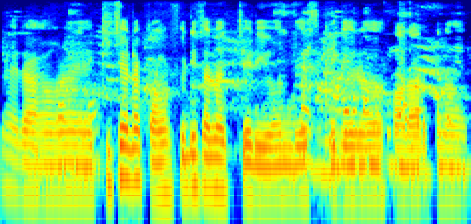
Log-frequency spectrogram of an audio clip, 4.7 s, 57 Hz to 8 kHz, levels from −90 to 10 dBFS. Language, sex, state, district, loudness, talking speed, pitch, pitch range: Bengali, male, West Bengal, Paschim Medinipur, -18 LUFS, 165 wpm, 110 Hz, 105-120 Hz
